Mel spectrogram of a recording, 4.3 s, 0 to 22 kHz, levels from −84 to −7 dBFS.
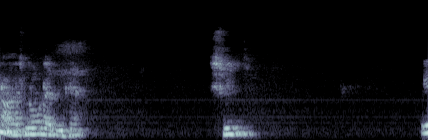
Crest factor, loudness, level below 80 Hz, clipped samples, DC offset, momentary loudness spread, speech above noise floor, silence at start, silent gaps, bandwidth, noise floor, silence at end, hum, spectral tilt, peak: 18 dB; -29 LUFS; -68 dBFS; under 0.1%; under 0.1%; 17 LU; 41 dB; 0 s; none; 9.2 kHz; -70 dBFS; 0 s; none; -7.5 dB/octave; -14 dBFS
